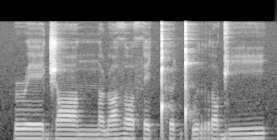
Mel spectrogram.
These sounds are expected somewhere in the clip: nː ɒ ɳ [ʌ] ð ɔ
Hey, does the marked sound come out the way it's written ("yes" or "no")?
no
